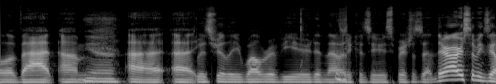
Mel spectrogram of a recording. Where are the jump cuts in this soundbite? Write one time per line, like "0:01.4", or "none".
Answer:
0:02.0
0:03.5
